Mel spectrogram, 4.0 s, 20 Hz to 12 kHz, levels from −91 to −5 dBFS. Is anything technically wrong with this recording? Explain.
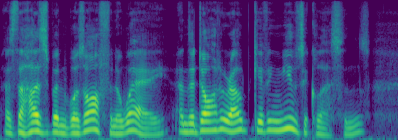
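No, nothing is technically wrong with this audio.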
